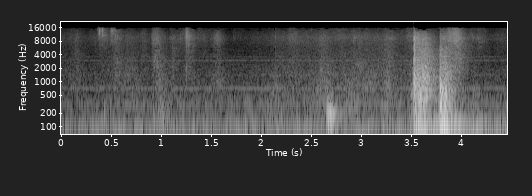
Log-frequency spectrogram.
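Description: About three sharp knocks in quick succession near the end on a wooden sheet lying on a CNC machine bed, struck by hand or a tool to seat it. Before them only faint room tone.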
